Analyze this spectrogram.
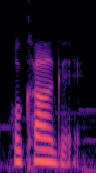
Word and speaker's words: Hokage: Emphasis on the ka, right? Hokage.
